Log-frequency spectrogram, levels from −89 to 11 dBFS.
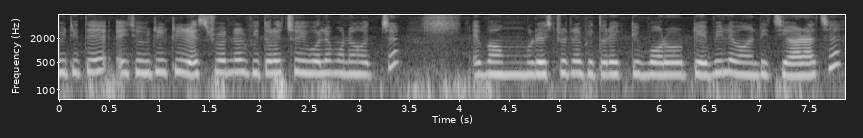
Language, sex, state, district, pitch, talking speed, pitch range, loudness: Bengali, female, West Bengal, Malda, 260 Hz, 170 wpm, 245-280 Hz, -15 LUFS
